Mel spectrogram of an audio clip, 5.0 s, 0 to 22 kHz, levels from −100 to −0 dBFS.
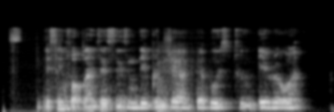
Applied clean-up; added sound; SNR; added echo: neural mask model DeepFilterNet 3.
